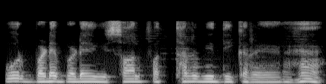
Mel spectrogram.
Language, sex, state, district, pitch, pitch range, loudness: Hindi, male, Uttar Pradesh, Saharanpur, 125 Hz, 120-130 Hz, -19 LUFS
